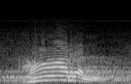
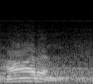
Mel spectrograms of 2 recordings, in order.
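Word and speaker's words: Haran: the desert and they went into Haron h a r a n Haren and Abram's father dwelt in the land of Haron or Haron some people would like to pronounce that but Abraham grew up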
